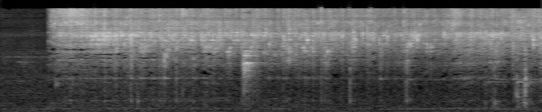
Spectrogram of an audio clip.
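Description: Butter drops into hot white oil in a pressure cooker and erupts into a sudden loud sizzle, then holds a steady close crackling hiss with occasional small pops.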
